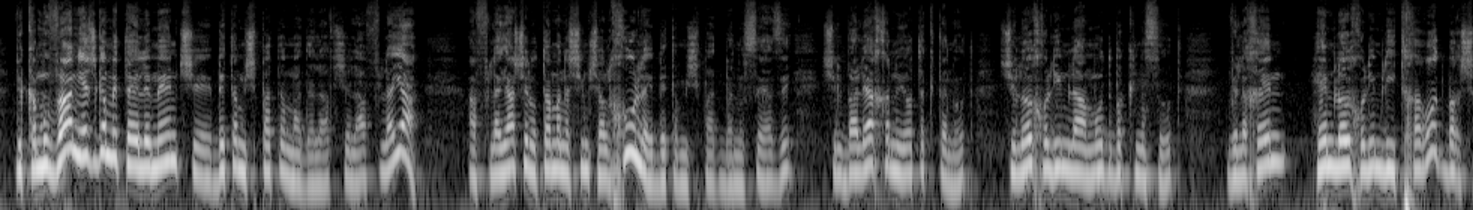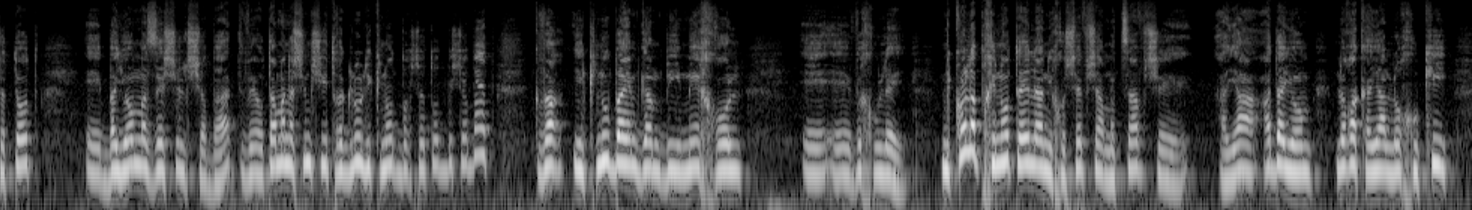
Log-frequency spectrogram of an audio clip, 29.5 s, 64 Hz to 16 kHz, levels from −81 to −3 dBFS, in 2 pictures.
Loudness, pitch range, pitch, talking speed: -25 LUFS, 165-200 Hz, 180 Hz, 140 wpm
